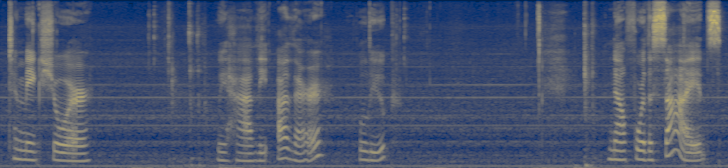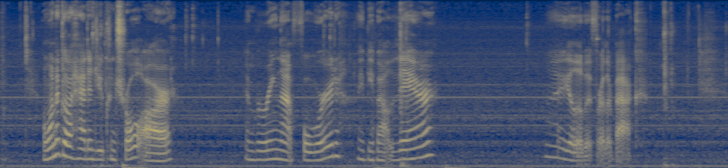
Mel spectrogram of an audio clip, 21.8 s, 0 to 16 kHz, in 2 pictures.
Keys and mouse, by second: 2.9 ctrl+r, 8.8 z, 9.3-12.3 middle drag, 12.3 ctrl+r, 16.9 KP_3, 18.8-20.9 drag, 20.9 a, 21.7 middle click.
